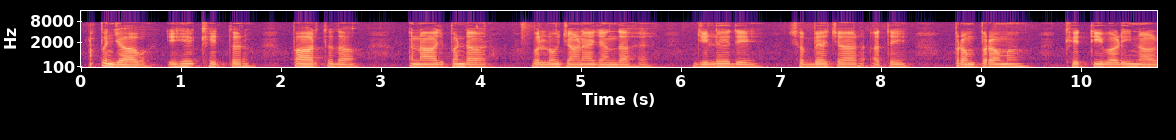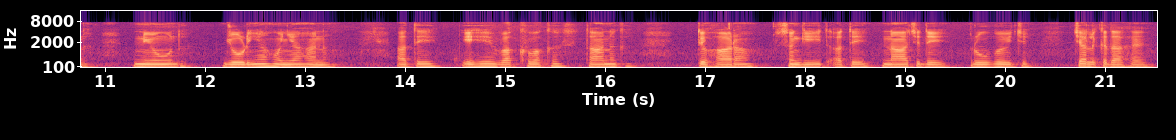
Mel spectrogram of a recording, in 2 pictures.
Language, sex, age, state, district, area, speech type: Punjabi, male, 18-30, Punjab, Mohali, urban, spontaneous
